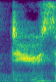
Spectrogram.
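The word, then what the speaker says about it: douze: Number 12 in French is dues and it's spelled d o u z e.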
